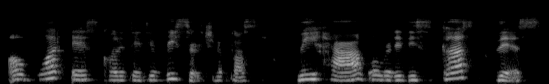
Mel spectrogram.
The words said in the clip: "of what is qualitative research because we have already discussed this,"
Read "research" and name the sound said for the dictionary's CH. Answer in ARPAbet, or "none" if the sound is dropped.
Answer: CH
